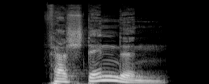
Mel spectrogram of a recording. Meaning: first/third-person plural subjunctive II of verstehen
- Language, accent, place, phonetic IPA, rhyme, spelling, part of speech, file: German, Germany, Berlin, [fɛɐ̯ˈʃtɛndn̩], -ɛndn̩, verständen, verb, De-verständen.ogg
